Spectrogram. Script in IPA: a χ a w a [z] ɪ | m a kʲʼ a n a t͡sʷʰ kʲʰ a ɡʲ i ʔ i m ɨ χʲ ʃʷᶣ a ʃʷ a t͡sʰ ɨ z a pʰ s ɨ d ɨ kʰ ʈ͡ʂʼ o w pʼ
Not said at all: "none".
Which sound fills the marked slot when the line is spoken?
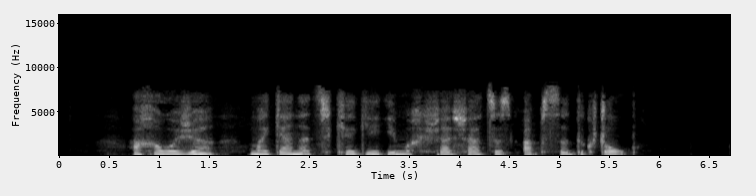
ʒ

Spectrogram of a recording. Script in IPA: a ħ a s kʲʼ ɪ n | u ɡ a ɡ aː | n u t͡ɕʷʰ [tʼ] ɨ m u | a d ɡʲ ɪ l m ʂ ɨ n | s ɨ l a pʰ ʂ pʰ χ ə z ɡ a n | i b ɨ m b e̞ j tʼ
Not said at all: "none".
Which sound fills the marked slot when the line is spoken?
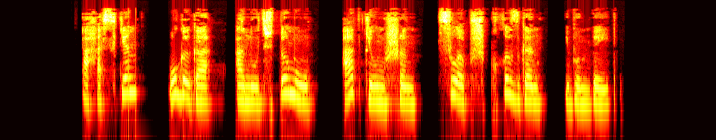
tʼ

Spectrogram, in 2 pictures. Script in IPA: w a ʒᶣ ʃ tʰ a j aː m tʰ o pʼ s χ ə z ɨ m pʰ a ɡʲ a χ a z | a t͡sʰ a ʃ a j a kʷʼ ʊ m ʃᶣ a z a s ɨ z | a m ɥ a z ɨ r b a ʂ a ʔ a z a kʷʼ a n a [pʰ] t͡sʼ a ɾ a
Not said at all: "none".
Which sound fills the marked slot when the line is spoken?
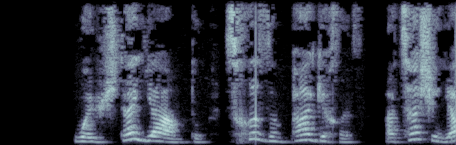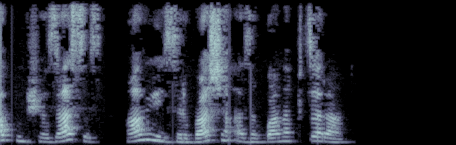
pʰ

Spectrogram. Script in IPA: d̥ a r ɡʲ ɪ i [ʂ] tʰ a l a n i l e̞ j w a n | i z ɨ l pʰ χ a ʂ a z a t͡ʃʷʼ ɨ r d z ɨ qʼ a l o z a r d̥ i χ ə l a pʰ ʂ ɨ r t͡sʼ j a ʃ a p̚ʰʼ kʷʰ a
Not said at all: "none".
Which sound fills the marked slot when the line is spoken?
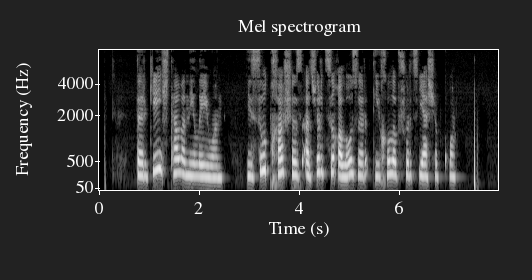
ʃ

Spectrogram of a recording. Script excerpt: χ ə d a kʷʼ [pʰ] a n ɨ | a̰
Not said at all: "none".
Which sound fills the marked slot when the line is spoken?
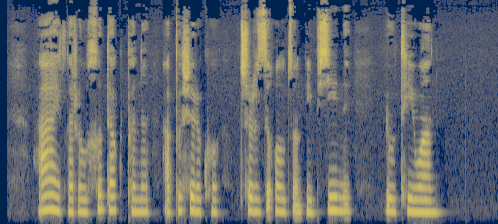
pʰ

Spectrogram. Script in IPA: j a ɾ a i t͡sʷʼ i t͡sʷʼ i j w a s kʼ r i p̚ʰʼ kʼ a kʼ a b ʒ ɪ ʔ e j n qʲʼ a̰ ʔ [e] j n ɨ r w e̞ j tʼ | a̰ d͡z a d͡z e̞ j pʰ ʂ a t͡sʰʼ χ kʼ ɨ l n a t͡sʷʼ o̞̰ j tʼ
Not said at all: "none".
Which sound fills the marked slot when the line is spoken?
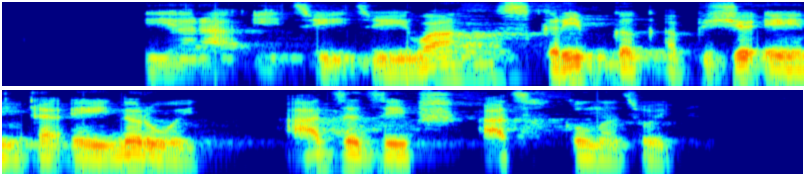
e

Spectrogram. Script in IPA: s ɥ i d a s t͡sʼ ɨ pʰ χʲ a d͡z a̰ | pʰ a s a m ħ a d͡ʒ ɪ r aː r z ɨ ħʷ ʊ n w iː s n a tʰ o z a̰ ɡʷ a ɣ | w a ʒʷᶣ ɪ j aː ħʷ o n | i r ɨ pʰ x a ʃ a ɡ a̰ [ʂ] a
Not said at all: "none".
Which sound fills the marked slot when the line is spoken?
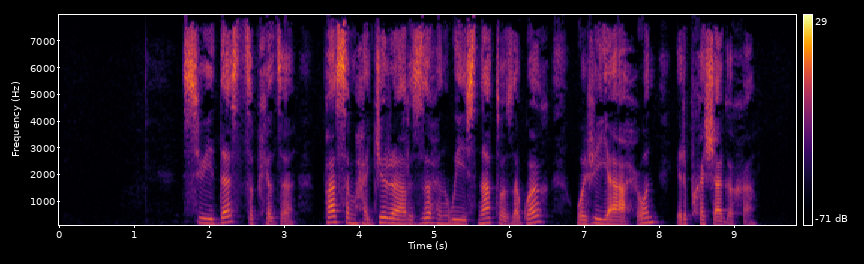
x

